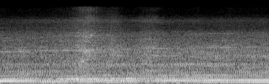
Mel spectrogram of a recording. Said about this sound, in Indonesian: ini kita langsung jalan gigi 2, terus kita langsung injek gas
